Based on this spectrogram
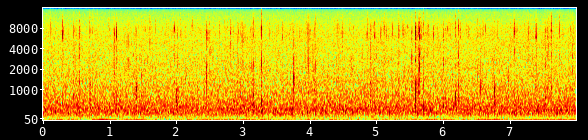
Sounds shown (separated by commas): rain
